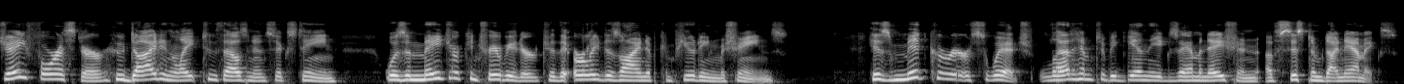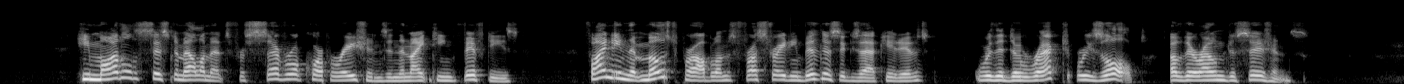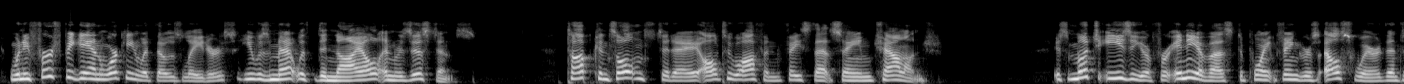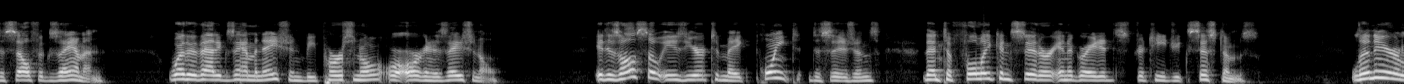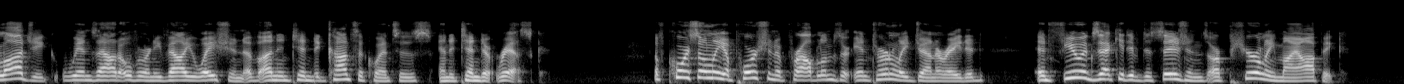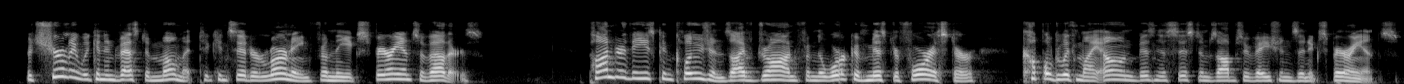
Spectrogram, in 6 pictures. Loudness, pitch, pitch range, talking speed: -14 LUFS, 200 Hz, 180-230 Hz, 130 wpm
